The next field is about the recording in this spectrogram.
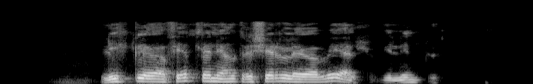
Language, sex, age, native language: Icelandic, male, 40-49, Icelandic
